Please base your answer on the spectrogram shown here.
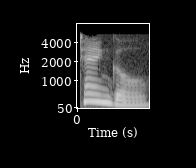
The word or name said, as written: tangle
